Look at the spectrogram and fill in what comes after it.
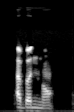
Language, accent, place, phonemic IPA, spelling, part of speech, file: French, France, Lyon, /a.bɔn.mɑ̃/, abonnements, noun, LL-Q150 (fra)-abonnements.wav
- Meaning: plural of abonnement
